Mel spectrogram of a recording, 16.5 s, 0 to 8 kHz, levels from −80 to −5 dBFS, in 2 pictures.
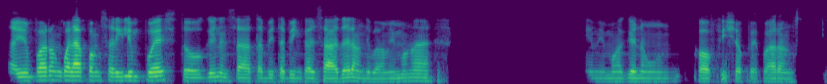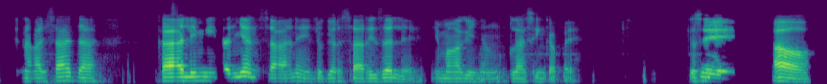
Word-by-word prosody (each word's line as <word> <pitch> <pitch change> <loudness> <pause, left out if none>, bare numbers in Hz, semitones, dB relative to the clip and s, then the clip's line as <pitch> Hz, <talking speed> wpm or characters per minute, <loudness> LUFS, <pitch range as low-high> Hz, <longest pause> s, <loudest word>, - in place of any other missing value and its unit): Ay, 135 -1 +2
yung 140 - -1
parang 150 +2 +2
wala 150 -1 +6
pang 150 -1 -2
sariling 145 0 0
puwesto, 145 -4 +1
ganun, 135 -1 -3
sa 120 -2 0
tabi-tabing 115 0 -5
kalsada 115 +1 +1
lang, 120 -3 -1
di 110 - -5
ba, 105 0 -5
may 110 +1 -6
mga 125 +1 -4 1.5
Eh 115 - -13
may 110 - -10
mga 115 +1 -3
gano'ng 110 -1 -7 0.2
coffee - - -2
shop - - -6
eh - - -19
parang 110 -1 -4
s - - -22 0.5
na 115 - -4
kalsada 120 0 0 0.6
kalimitan 135 +1 +5
nyan 145 -1 +4
sa 120 -1 -2
ano 130 +2 -5
eh, 110 -3 -7
lugar 115 +1 -5
sa - - +1
Rizal 115 +2 0
eh, 95 - -11 0.2
yung 115 -1 -8
mga 110 0 -1
ganiyang 105 -1 -7
klaseng 110 -2 -5
kape. - - -9 1.0
Kasi, - - +1 0.7
ah, 115 -4 +8
oo, 105 - -11
120 Hz, 160 wpm, -26 LUFS, 110-135 Hz, 1.5 s, ah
